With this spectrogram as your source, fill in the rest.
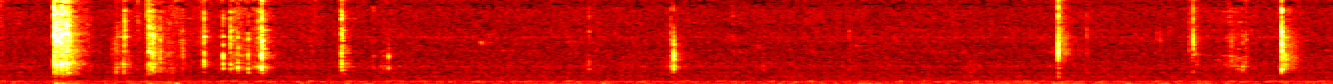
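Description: A utility knife blade shaves thin curls off a blue Arko solid soap bar held in the hand. Crisp, bright scraping crackles come in a quick cluster at first, then as sparse single strokes. The strokes are short and dry, over a faint, steady low hum.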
